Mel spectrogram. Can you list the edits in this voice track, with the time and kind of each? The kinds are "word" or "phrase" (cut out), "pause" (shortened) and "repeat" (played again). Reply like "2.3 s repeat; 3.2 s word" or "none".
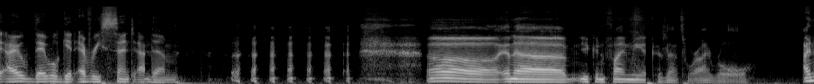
1.4 s word; 5.1 s word; 6.5 s phrase

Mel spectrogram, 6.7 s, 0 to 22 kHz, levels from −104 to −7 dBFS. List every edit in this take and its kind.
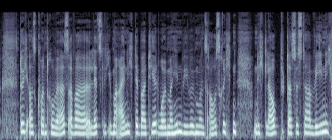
3.2 s word

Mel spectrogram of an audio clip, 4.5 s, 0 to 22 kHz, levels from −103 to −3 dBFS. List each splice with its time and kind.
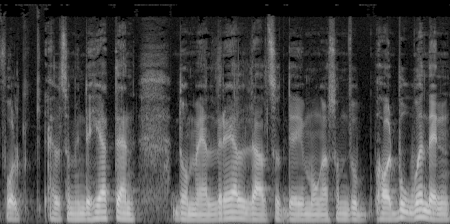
1.7 s word; 2.8 s word

